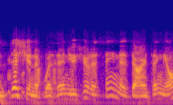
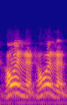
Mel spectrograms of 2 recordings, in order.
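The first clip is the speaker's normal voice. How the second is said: high squawky parrot repeating itself; 10 semitones higher than usual. Acted. Parrot in the joke squawking at the plumber knocking at the door, high and repetitive. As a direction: play the parrot, pitched well up and chirpy.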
